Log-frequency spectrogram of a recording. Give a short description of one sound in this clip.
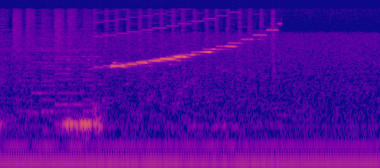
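A high electronic tone sweeps quickly upward.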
